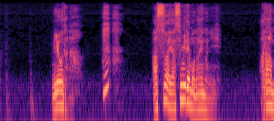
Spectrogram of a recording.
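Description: A young girl speaks with animation, close by.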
